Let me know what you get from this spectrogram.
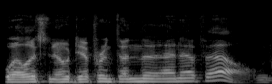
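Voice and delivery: lightly voiced wrestling executive; Triple H. Co-host answering as the boss on a podcast, light impression. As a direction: put on a hint of the boss brushing off fans. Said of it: "Triple H, what you gonna run on a podcast and say".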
